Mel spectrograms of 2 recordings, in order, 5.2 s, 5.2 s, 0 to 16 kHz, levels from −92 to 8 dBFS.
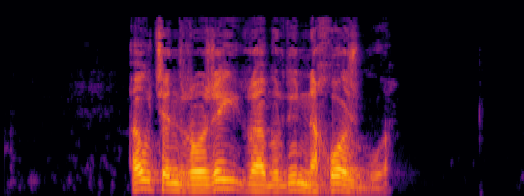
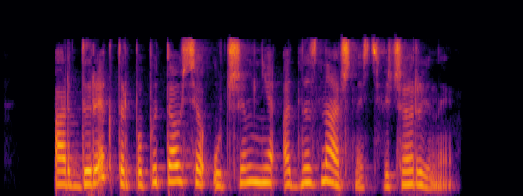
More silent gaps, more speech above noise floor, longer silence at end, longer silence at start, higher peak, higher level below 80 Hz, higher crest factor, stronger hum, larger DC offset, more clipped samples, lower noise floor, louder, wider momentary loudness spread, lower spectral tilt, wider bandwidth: neither; first, 75 dB vs 60 dB; first, 1.35 s vs 0.75 s; first, 1.3 s vs 0.55 s; about the same, 0 dBFS vs -2 dBFS; about the same, -58 dBFS vs -58 dBFS; about the same, 16 dB vs 16 dB; neither; neither; neither; first, -88 dBFS vs -76 dBFS; first, -13 LUFS vs -16 LUFS; about the same, 8 LU vs 6 LU; first, -5 dB/octave vs -3 dB/octave; first, 11.5 kHz vs 7.8 kHz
